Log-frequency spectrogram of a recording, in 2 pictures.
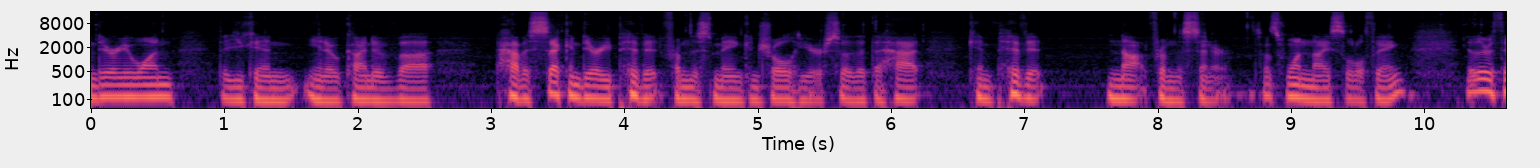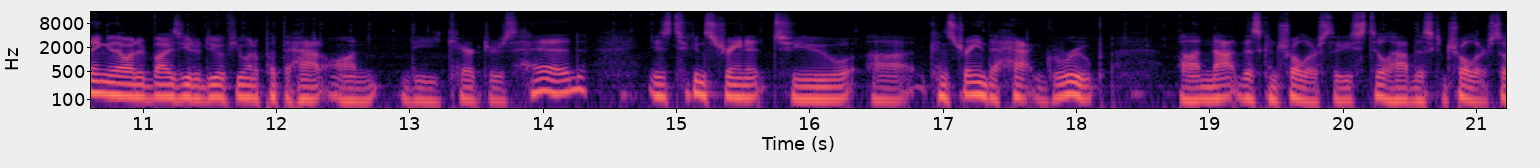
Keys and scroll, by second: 1.2 super+z, 3.7 w, 5.0 e, 7.0-8.8 typing, 8.8 super+z, 10.6 w.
